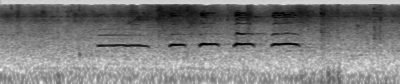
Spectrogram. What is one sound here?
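A young monkey squeaks softly in short, high calls.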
